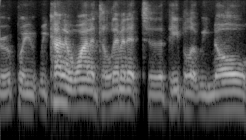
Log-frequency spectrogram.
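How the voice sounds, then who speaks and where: This man has a Western Canadian accent and a fairly low voice. He talks fairly quickly with ordinary pitch variation against a quiet background. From Onoway, Alberta, Canada; Alberta, Canada. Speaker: president of a seniors social club; guest. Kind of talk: talk to a community discussion group. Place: home room. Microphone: video call.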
